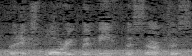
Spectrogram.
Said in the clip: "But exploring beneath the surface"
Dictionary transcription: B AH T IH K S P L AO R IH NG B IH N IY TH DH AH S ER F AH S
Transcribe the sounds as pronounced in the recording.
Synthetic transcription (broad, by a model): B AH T IH K S P L AO R IH NG B IH N IY TH DH AH S ER F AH S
